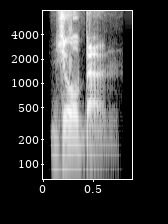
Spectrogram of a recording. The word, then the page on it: jawbone: British English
